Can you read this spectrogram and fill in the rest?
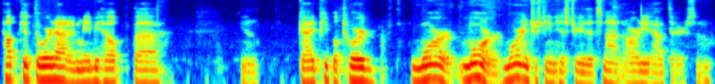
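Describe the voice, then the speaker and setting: A man speaking as a guest historian in a casual interview, halting and modest as he thinks aloud. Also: mid-range voice, highs cut off.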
